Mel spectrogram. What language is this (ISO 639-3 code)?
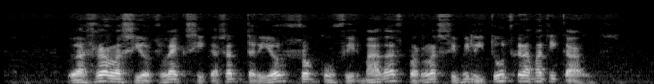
cat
